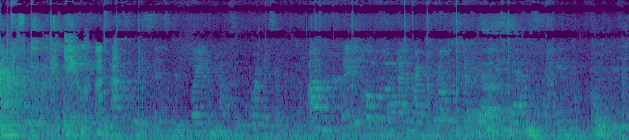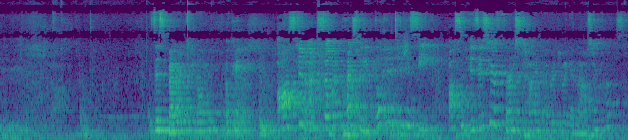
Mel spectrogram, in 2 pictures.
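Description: A woman speaks over a loudspeaker in a large echoing room.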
